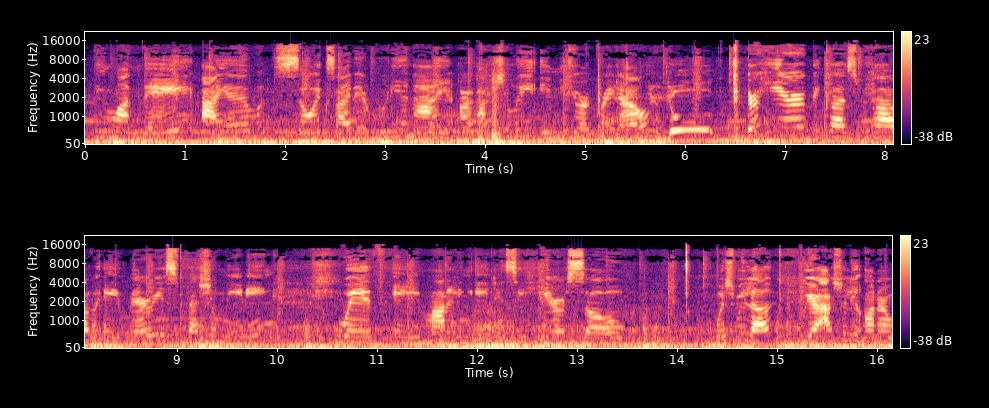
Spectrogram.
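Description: Steady low rumble of a car cabin on the move, loud enough to muddy a woman talking over it.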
